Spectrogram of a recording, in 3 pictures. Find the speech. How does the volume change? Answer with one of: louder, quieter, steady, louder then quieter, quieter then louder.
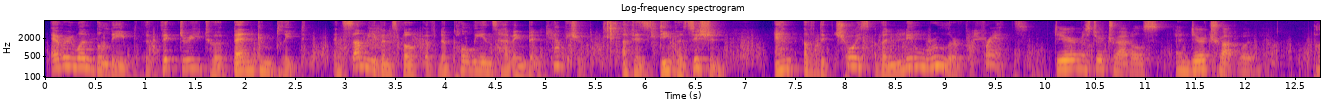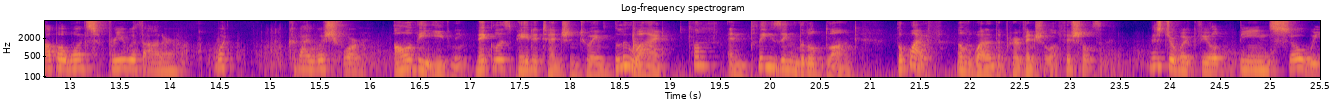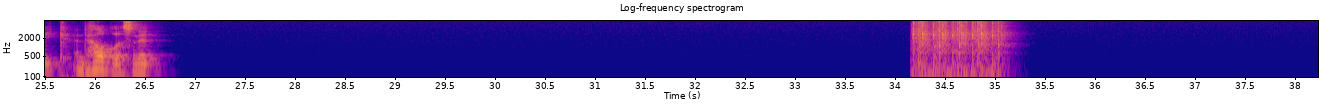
steady.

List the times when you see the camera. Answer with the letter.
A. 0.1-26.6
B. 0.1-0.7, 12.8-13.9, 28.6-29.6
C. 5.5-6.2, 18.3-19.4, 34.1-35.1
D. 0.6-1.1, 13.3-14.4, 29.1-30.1
C.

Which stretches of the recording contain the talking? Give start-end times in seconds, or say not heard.
0.1-26.6.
